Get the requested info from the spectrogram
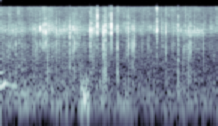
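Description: Rain falling on an umbrella held just overhead: many small ticks over a steady hiss.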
